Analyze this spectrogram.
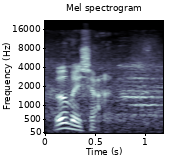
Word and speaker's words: Emeishan: You know, it's spelled Emeei. It's pronounced Emeishan.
